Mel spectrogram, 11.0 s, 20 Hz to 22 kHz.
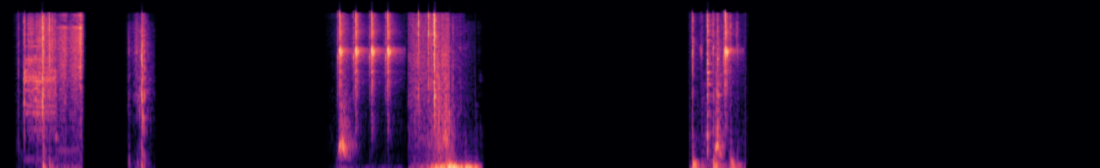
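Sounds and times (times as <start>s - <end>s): mechanical clicks and knocks: 6.9s - 7.5s.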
